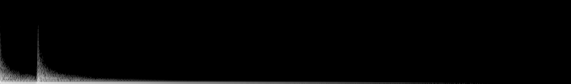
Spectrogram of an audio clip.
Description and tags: NATIVE DRUM DOUBLE STRIKE 01
This sample pack contains 9 short samples of a native north American hand drum of the kind used in a pow-wow gathering. There are four double strikes and five quadruple strikes. Source was captured with a Josephson C617 through NPNG preamp and Frontier Design Group converters into Pro Tools. Final edit in Cool Edit Pro.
